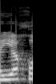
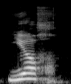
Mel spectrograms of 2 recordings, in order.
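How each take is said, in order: First: यख with the final kh let go into a short vowel; wrong kh release. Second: यख ending on a voiceless throat kh, no vowel after; stopped kh. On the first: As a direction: show the mistake: यख sounding like "yakho". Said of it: "ऐसे नहीं पढ़ना". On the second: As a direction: halt यख right on the kh friction. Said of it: "इसके मखरज में रोक देना है". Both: Shown as a demonstration.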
